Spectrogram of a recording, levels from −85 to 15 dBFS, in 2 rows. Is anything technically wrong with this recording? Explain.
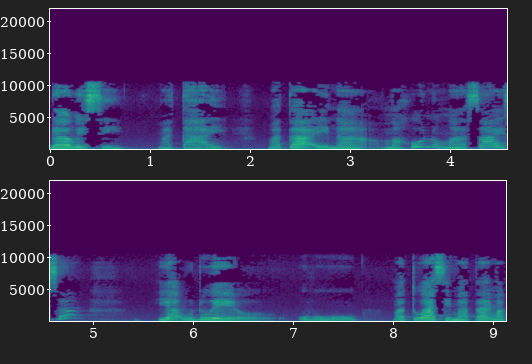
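Yes, two problems run through the whole speech clip.

Mains buzz is present from start to finish. Something in the recording chain, such as a dimmer, a rectifier or an unshielded cable, is letting sharp switching spikes from the 50 Hz supply leak into the signal. Because those spikes are abrupt, they carry a ladder of harmonics stretching up into the kilohertz range. The result is a steady, raspy buzz sitting well below the speech, roughly 35 dB down.

MP3 compression is the likely cause of the second fault, which is also continuous. When the encoder runs short of bits, it discards weaker frequency components. Those components then flicker on and off from one frame to the next. The damage is plainly audible: nothing survives above 10.5 kHz, s sounds turn swirly and metallic, and consonant attacks smear. The amount of loss fits a low bitrate of around 40 kbps.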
